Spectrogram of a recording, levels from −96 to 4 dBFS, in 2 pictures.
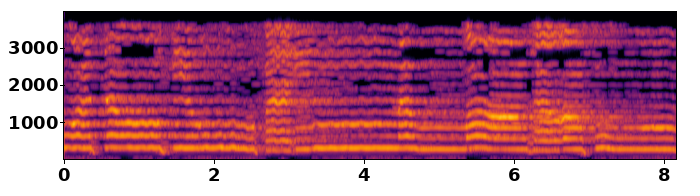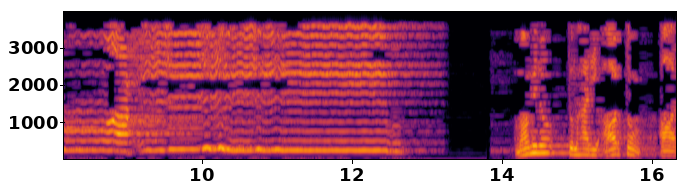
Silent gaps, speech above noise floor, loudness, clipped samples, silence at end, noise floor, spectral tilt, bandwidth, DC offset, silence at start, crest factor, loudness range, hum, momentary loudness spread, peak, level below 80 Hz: none; 61 dB; -22 LUFS; under 0.1%; 0 s; -82 dBFS; -9 dB/octave; 3.9 kHz; under 0.1%; 0 s; 16 dB; 4 LU; none; 8 LU; -6 dBFS; -66 dBFS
